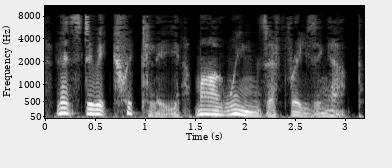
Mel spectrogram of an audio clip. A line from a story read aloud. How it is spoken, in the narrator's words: grumbled Brightclaw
